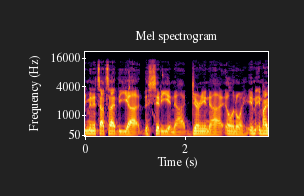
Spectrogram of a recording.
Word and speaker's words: Darien: But you grew up only 30 minutes outside the city in Darien, Illinois. Am I pronouncing that right? Yeah. Darien?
